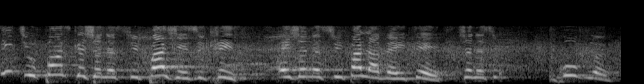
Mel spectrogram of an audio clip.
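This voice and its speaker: Speaking at a fairly slow pace, a woman uses an extremely high pitch with lively intonation and an animated tone. Noticeable background noise sits behind her. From Ghana. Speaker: pastor. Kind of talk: sermon. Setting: church.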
